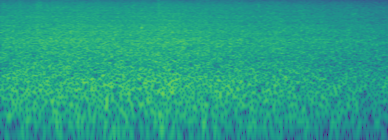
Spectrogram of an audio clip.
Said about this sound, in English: They're keeping seven inflatable rafts from drifting downstream, where white water is churning, sending an ominous roar up the narrow sandstone walls.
